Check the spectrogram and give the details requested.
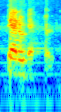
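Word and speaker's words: pterodactyl: तो ये एक साइलेंट लेटर है यहाँ पर. इस वर्ड में हम पा साउंड को प्रोनाउंस नहीं करते हैं. इट is called टेरोडैक्टल.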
